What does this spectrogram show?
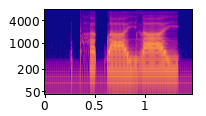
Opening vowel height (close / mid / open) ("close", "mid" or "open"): open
